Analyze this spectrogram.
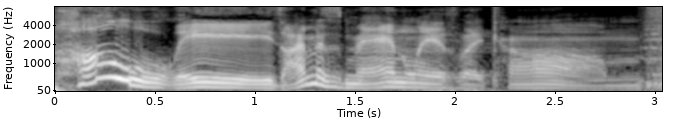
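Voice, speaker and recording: A put-on character voice, low-to-middle in pitch, at a very slow pace. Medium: audio drama. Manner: slow, bewildered.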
